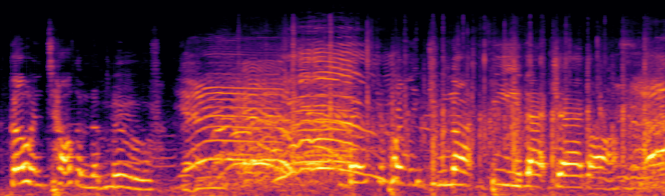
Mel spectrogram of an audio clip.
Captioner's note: cheers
